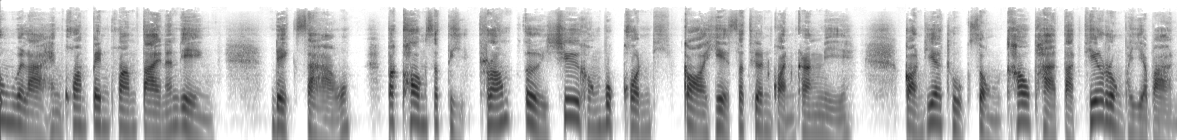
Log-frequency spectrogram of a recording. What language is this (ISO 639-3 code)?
tha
